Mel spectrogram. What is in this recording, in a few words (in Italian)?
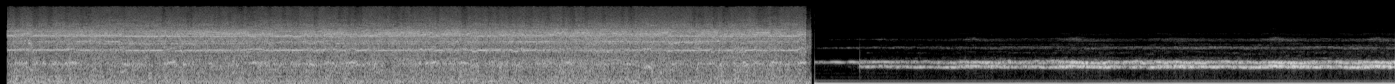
suoni horror migliori suoni paurosi per halloween effetti sonori; bhoot sound creepy sound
